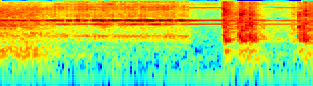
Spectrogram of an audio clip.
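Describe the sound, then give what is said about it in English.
A telephone, the boss's hotline, rings with a steady electronic trill, followed by two short bursts of the ring, loud and clear with no talking over it. “Oh, the boss's hotline.”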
